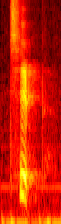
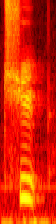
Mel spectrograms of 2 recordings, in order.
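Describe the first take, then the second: First: The vowel is a short unrounded i. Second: The vowel is a rounded ü sound. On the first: The speaker calls it wrong. "not tip" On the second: The speaker calls it right. "but typ"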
